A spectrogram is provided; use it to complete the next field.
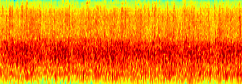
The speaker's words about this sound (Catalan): No, m'agrada aquest aplaudiment, us alegreixo moltíssim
